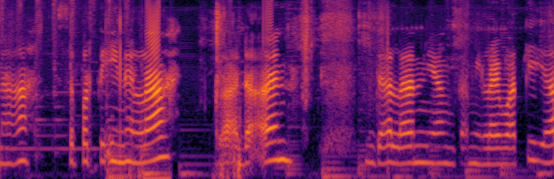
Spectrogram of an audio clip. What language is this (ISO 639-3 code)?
ind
